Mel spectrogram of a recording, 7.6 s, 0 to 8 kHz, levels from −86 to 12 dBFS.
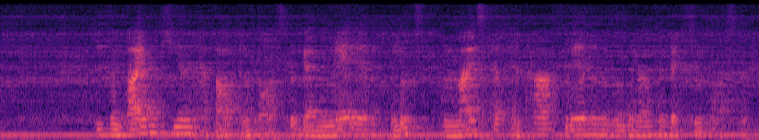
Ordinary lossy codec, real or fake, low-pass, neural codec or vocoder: none; fake; 7.2 kHz; codec, 32 kHz, 1.9 kbps, SNAC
